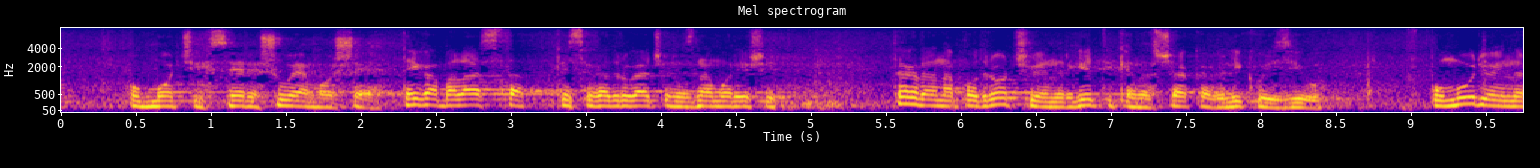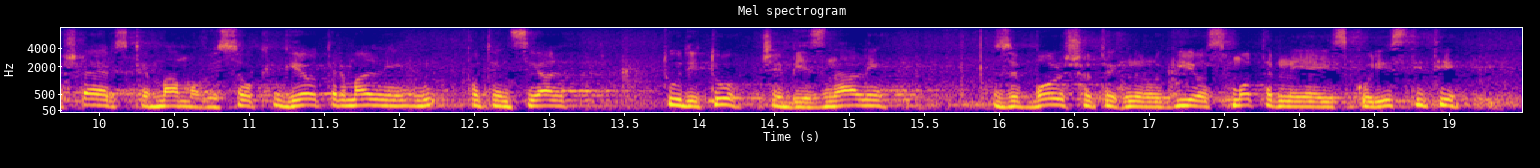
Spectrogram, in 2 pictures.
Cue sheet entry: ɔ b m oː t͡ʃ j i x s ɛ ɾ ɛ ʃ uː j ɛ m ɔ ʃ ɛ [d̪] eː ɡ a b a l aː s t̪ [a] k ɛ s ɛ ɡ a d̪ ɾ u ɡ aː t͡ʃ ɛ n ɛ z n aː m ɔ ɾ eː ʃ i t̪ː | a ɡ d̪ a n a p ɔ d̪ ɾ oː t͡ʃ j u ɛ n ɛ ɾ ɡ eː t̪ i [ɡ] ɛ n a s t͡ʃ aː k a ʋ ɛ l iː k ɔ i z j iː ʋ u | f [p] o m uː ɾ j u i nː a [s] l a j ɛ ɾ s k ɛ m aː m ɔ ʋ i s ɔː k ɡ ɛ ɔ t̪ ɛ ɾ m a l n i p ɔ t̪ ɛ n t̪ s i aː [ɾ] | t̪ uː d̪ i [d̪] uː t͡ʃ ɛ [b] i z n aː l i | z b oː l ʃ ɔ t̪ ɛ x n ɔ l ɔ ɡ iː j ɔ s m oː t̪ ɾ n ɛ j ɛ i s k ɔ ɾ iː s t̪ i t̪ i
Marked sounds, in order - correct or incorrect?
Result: incorrect: t̪, correct, incorrect: k, correct, incorrect: ʃ, incorrect: l, incorrect: t̪, correct

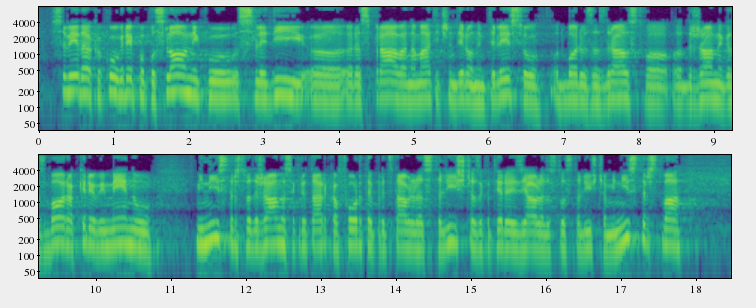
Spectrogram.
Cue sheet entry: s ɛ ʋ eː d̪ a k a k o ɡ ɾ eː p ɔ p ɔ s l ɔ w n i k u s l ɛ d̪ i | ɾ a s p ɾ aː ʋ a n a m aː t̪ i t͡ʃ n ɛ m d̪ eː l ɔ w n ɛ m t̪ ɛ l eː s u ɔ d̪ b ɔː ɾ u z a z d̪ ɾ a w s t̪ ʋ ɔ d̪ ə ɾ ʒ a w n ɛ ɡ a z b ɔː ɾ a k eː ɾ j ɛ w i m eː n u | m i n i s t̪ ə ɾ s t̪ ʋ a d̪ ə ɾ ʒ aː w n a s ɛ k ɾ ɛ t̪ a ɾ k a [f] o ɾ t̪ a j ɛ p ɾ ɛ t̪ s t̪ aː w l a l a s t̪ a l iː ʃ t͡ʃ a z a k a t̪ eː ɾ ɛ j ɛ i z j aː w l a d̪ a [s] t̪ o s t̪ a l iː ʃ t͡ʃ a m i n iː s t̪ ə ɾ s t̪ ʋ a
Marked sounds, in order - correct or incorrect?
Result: correct, correct

